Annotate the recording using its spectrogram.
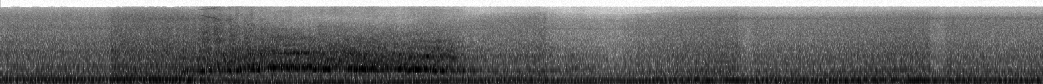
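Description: A car engine hums steadily and rises as the car speeds up.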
